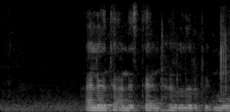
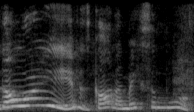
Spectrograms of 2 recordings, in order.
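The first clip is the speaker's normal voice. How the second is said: much higher and louder, reassuring; loud reassurance; 12 semitones higher, 8 dB louder than usual. Retold or imitated. To her worried sister, loud high reassurance. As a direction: call it out to calm her down.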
